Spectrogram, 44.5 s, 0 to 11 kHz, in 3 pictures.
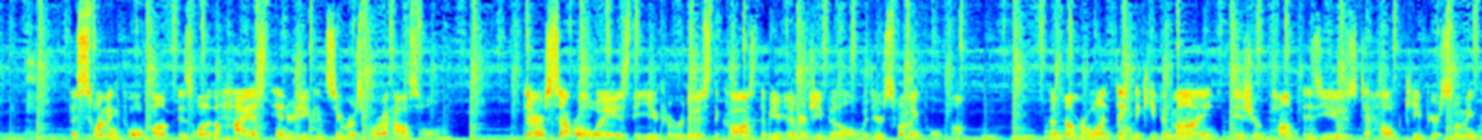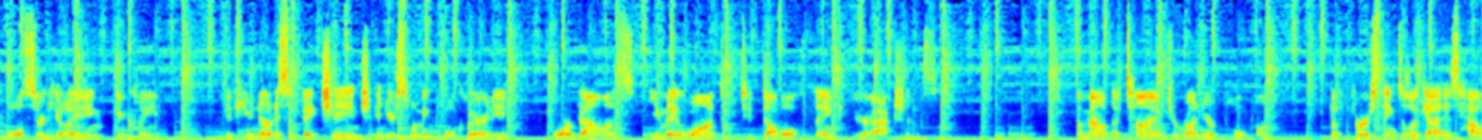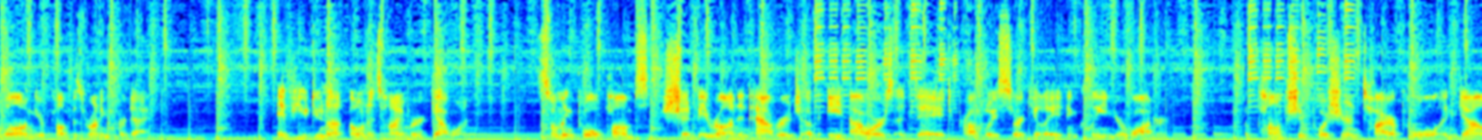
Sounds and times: Music: 0.0 - 44.4
Speech: 0.7 - 4.5, 5.2 - 9.7, 10.5 - 16.5, 17.1 - 24.2, 25.6 - 31.2, 32.4 - 34.4, 35.0 - 41.4, 42.1 - 44.4.

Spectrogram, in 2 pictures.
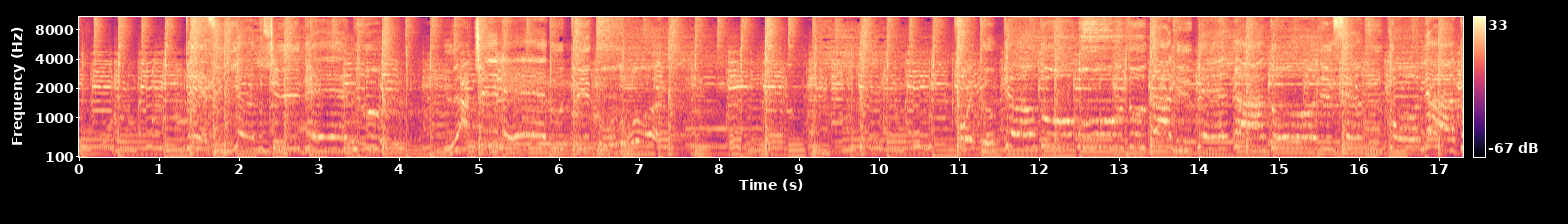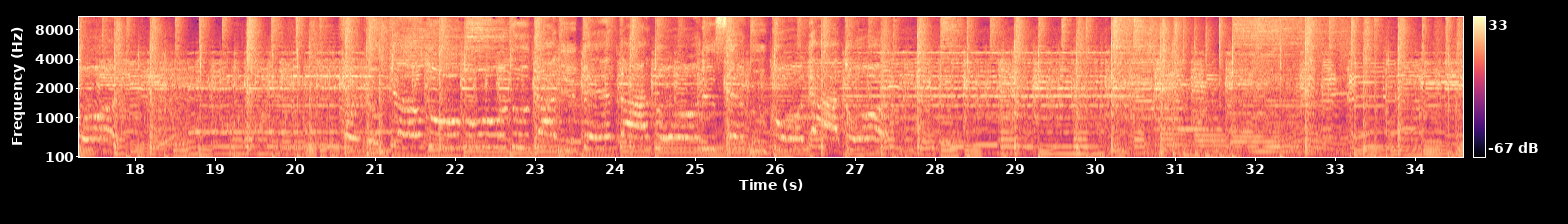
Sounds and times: Ska: 0.0 - 34.6.

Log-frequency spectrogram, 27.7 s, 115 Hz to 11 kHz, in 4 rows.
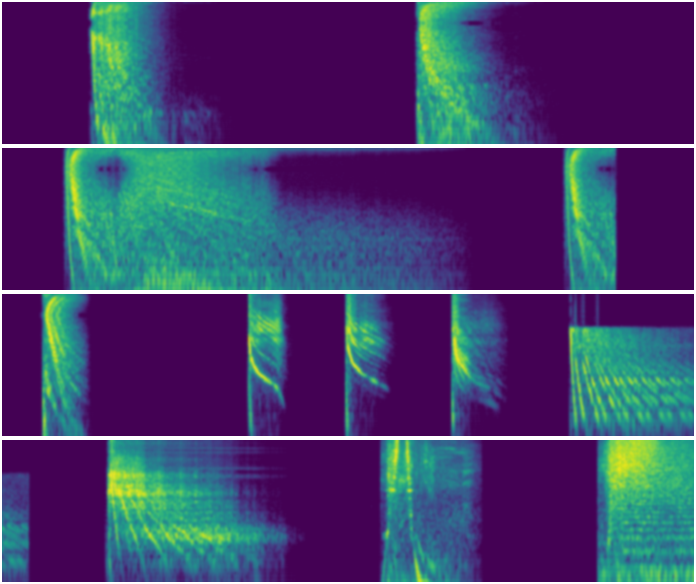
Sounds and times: Sound effect: 0.9 - 2.4, 4.1 - 5.6, 7.6 - 11.7, 12.6 - 13.1, 14.2 - 14.9, 16.3 - 17.8, 18.4 - 18.9, 19.5 - 21.1, 21.8 - 23.8, 24.6 - 25.6, 26.7 - 27.6.

